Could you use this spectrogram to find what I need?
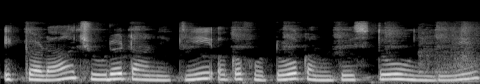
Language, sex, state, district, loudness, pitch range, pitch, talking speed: Telugu, male, Andhra Pradesh, Sri Satya Sai, -14 LUFS, 210-245 Hz, 230 Hz, 75 wpm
